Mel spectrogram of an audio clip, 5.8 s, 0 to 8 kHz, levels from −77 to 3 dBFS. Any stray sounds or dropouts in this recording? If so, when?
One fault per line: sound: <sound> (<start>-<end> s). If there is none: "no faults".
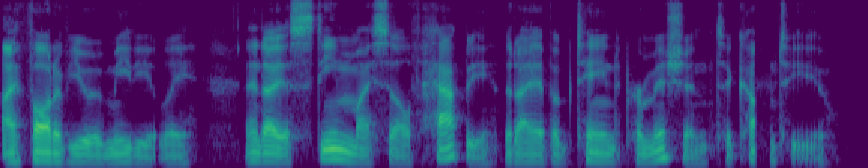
sound: dropout (5.0-5.1 s)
